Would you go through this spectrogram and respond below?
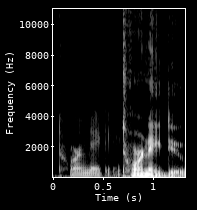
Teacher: tornado has the stress on the second syllable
